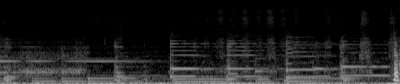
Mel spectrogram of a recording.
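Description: Black marker tip rubbing on paper as it draws and fills in a small shape, the scratching most plain in the first second. Soft background guitar music plays underneath.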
